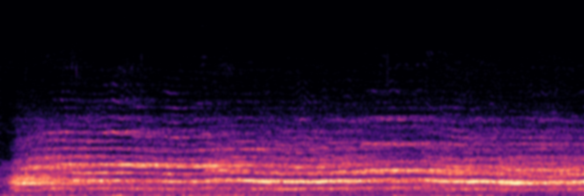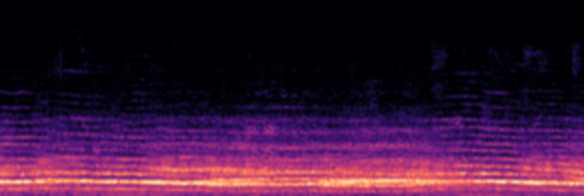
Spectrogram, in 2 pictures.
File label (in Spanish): estambul mezquita azul; turquia; Oído Absoluto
